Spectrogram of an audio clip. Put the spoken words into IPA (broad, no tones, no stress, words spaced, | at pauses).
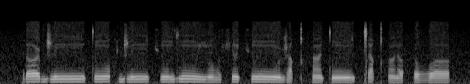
ɾʌːɖ͡ʐĩː tũːχɖ͡ʐĩːt͡ʃũ d͡zũːjũʁʃə̃ t͡ʃũː ʐəqʰə̃ tũː ǀɪqʰũɾʌhə ʁʷʌ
